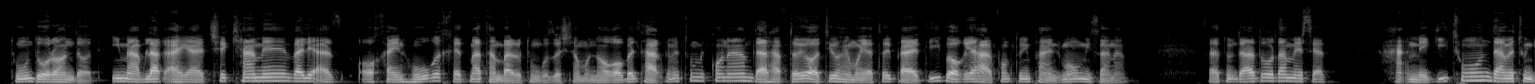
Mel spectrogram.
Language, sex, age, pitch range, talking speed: Persian, male, 30-49, 105-135 Hz, 160 wpm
